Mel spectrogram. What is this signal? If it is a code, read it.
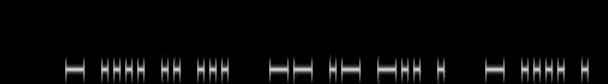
Morse code, heard as a keyed tone, about 19 wpm, 700 Hz. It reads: THIS MADE THE
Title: Sentences from Top 1000 Words - Review Part 2 - 20wpm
